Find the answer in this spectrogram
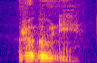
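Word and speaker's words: Rabboni: But in the pronunciation, and it's amazing that he did this, of the Galileans, Rabuni.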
